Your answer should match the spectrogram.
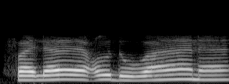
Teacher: په دال باندې به قلقلا کو، ځکه چې دا قلقلا والا حرف دی. و حرفی مد دی، دو حرکا به را کاږو، او نون چې دی دا به نه را کاږو نه.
